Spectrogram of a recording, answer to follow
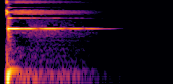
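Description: A single bright electronic chime with a low boom under it, struck once and ringing out to fade over about a second and a half: the closing logo sting of a Sony advert.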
